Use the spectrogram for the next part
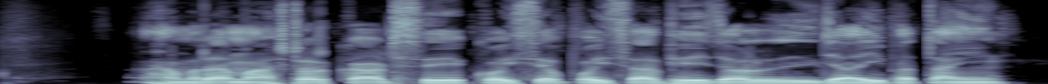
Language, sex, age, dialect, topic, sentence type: Bhojpuri, male, <18, Southern / Standard, banking, question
